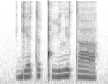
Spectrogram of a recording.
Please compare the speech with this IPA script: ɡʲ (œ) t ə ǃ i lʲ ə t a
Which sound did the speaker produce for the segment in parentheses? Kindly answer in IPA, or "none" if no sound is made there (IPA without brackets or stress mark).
ɛ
